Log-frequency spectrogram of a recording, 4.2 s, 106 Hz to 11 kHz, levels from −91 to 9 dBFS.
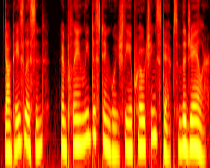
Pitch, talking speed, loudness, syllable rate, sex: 195 Hz, 155 wpm, -17 LUFS, 5.6 syllables/s, female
